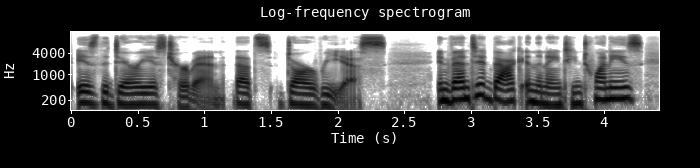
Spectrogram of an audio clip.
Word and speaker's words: Darrieus: That's Darrieus.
